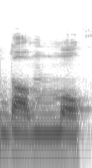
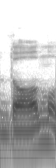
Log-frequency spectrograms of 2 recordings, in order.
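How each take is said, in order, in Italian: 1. Il suono m è lungo e doppio. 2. Il suono m è breve e singolo. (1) "ma noi pronunciamo dommo" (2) "è scritto domo"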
